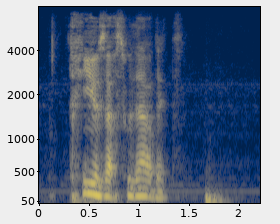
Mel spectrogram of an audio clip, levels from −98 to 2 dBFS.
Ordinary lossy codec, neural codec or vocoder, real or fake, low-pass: Opus, 32 kbps; none; real; 7.2 kHz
